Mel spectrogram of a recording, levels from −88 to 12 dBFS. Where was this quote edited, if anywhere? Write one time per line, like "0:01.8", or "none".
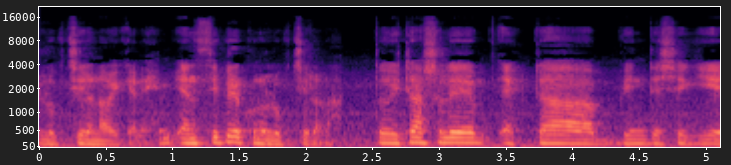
0:01.0
0:02.3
